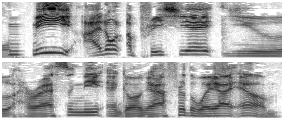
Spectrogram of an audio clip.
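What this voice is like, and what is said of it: Put-on California voice, rising question intonation. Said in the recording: “the accent both you two are doing, ... and ... is the California. I'm gonna make every sentence I say a question at the end of it ... That gay, speech impediment voice that they put on, it's a put-on thing”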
